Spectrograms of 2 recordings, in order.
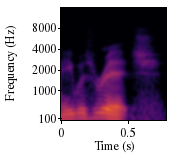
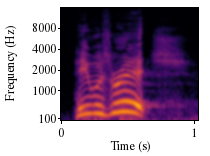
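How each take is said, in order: First: Softer, lower, reflective; quiet repeat. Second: Much higher and louder proclamation; emphatic exclamation. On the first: Pastor repeats it quietly, reflecting. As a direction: let it drop, almost to himself. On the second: Pastor declares the rich man's wealth, ringing out. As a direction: belt it out to the hall. Preacher punctuating. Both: Real, not acted.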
